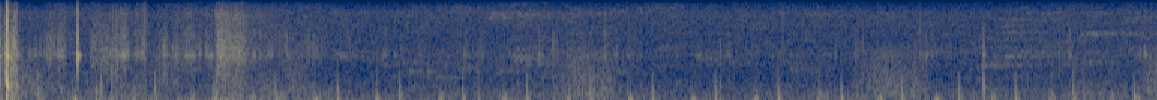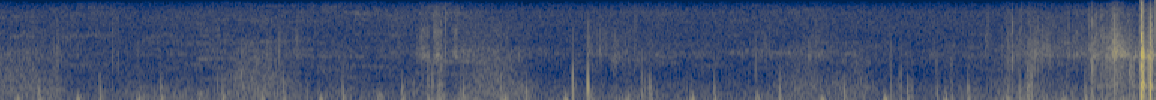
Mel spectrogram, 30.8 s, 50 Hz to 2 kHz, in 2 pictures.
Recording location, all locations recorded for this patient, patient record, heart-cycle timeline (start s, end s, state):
aortic valve (AV)
aortic valve (AV)+pulmonary valve (PV)+tricuspid valve (TV)+mitral valve (MV)
#Age: nan
#Sex: Female
#Height: nan
#Weight: nan
#Pregnancy status: True
#Murmur: Absent
#Murmur locations: nan
#Most audible location: nan
#Systolic murmur timing: nan
#Systolic murmur shape: nan
#Systolic murmur grading: nan
#Systolic murmur pitch: nan
#Systolic murmur quality: nan
#Diastolic murmur timing: nan
#Diastolic murmur shape: nan
#Diastolic murmur grading: nan
#Diastolic murmur pitch: nan
#Diastolic murmur quality: nan
#Outcome: Normal
#Campaign: 2014 screening campaign
0.00	3.24	unannotated
3.24	3.36	diastole
3.36	3.50	S1
3.50	3.66	systole
3.66	3.76	S2
3.76	4.18	diastole
4.18	4.30	S1
4.30	4.48	systole
4.48	4.58	S2
4.58	5.00	diastole
5.00	5.12	S1
5.12	5.32	systole
5.32	5.40	S2
5.40	5.86	diastole
5.86	5.96	S1
5.96	6.16	systole
6.16	6.26	S2
6.26	6.70	diastole
6.70	6.82	S1
6.82	7.02	systole
7.02	7.10	S2
7.10	7.56	diastole
7.56	7.66	S1
7.66	7.84	systole
7.84	7.94	S2
7.94	8.38	diastole
8.38	8.50	S1
8.50	8.68	systole
8.68	8.78	S2
8.78	9.22	diastole
9.22	9.34	S1
9.34	9.52	systole
9.52	9.62	S2
9.62	10.06	diastole
10.06	10.16	S1
10.16	10.36	systole
10.36	10.46	S2
10.46	10.90	diastole
10.90	11.02	S1
11.02	11.20	systole
11.20	11.30	S2
11.30	11.70	diastole
11.70	11.82	S1
11.82	12.00	systole
12.00	12.10	S2
12.10	12.46	diastole
12.46	12.58	S1
12.58	12.76	systole
12.76	12.86	S2
12.86	13.20	diastole
13.20	13.32	S1
13.32	13.52	systole
13.52	13.62	S2
13.62	14.00	diastole
14.00	14.10	S1
14.10	14.28	systole
14.28	14.38	S2
14.38	14.80	diastole
14.80	14.92	S1
14.92	15.12	systole
15.12	15.22	S2
15.22	15.64	diastole
15.64	15.76	S1
15.76	15.94	systole
15.94	16.04	S2
16.04	16.44	diastole
16.44	16.56	S1
16.56	16.74	systole
16.74	16.84	S2
16.84	17.26	diastole
17.26	17.36	S1
17.36	17.56	systole
17.56	17.66	S2
17.66	18.08	diastole
18.08	18.20	S1
18.20	18.38	systole
18.38	18.48	S2
18.48	18.90	diastole
18.90	19.02	S1
19.02	19.18	systole
19.18	19.28	S2
19.28	19.68	diastole
19.68	19.80	S1
19.80	19.98	systole
19.98	20.08	S2
20.08	20.46	diastole
20.46	20.58	S1
20.58	20.78	systole
20.78	20.86	S2
20.86	21.24	diastole
21.24	21.36	S1
21.36	21.54	systole
21.54	21.64	S2
21.64	22.12	diastole
22.12	22.24	S1
22.24	22.42	systole
22.42	22.52	S2
22.52	22.96	diastole
22.96	30.85	unannotated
